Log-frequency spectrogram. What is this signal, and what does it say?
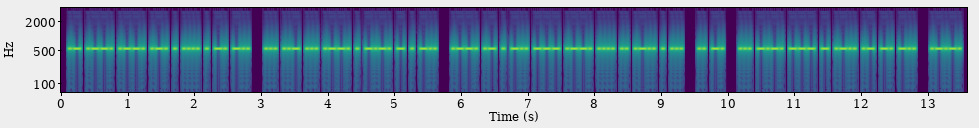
Morse code, heard as a keyed tone, about 36 wpm, 550 Hz. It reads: APPREHEND SUSPECTED PAEDOPHILES IN SCOTLAND <AR>
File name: podcast / News headlines-1x-35x35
